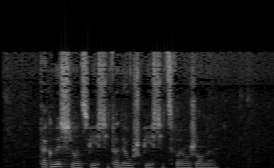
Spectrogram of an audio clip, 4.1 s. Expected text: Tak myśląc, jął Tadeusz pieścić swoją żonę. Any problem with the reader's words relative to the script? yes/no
yes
